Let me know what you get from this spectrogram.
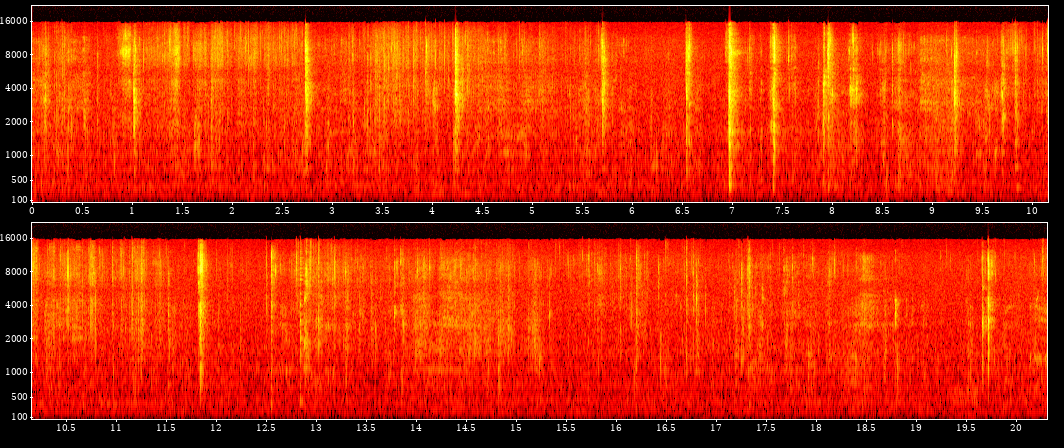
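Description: Close-up mouth sounds of someone eating curried meat and tripe with her fingers: chewing and lip-smacking, broken by many sharp, irregular wet clicks.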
